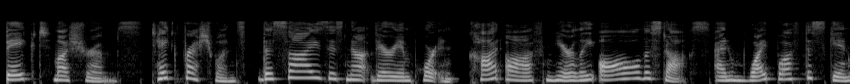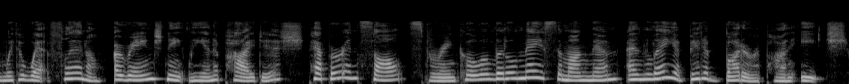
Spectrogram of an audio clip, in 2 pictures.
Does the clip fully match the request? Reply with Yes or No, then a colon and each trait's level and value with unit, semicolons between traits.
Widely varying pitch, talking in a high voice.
Yes: wide, 5.9 semitones; high, 215 Hz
